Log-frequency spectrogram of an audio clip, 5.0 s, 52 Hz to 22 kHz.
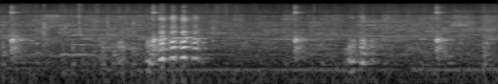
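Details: Newborn Saanen/Alpine kid goats just born on a hobby farm in May 2012; a short wavering, nasal bleat rises over about half a second, with background music and soft clicks and rustles around it.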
